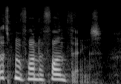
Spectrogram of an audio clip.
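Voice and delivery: mock high echo.

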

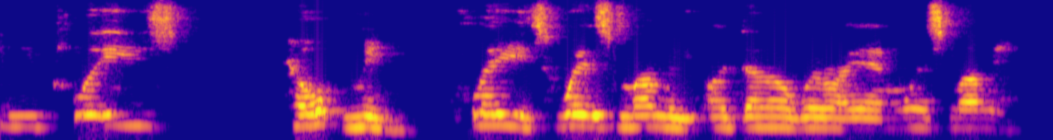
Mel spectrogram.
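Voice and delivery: put-on crying, frightened child voice. Retelling a dream in which a frightened, crying child begs for help: imitating a crying, frightened child.

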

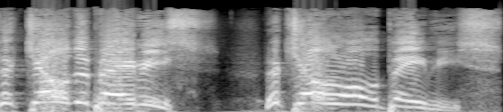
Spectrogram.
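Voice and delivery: shrill, booming, high yelling at full blast. Doing an impression on a podcast after announcing it: Alex Jones impression. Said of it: "I'm about to do an Alex Jones impression".

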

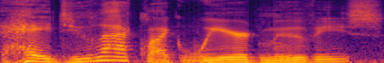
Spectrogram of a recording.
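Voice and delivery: put-on southern accent, southern Missouri. Retelling what a hairdresser said, imitating a southern Missouri accent. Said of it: "she had kinda like a southern accent".

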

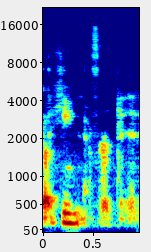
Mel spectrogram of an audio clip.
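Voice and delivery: hushed, breathy whisper, voice sinking away. Telling a story about a man on stilts: quiet voice. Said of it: "your voice got quiet there".

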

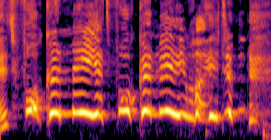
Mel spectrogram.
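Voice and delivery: put-on yelled, very high, very loud Scottish accent. Retelling rolling around by the road, the speaker quotes Callum in his Scottish accent. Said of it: "in his Scottish accent".

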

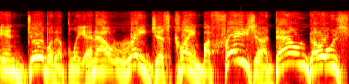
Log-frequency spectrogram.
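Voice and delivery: slow, drawn-out, loud, swooping, booming sportscaster delivery. Showing how you impersonated the guys you used to take notes on, do a Howard Cosell impression. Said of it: "Howard Cosell".

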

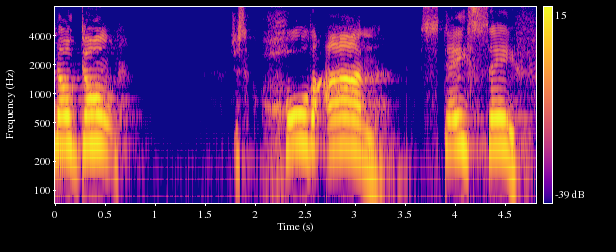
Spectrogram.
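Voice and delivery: high, loud yelling. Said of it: "everybody's yelling at him".

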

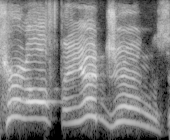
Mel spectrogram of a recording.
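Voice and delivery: very high, slow, drawn-out shrieking scream. Retelling a movie scene where a bad guy screams orders: imitating Montez screaming. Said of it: "he's screaming at 'em".

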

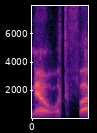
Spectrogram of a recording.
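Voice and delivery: put-on disgusted reaction. Retelling a fan asking for an autograph, imitating Ryan Reynolds, disgusted. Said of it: "and then Ryan Reynolds, like".

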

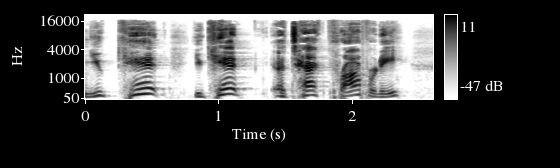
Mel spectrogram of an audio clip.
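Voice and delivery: acted, high-pitched screaming outburst. Speaker tells his dad about a man wheeled out in handcuffs, retelling his screaming. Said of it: "he was screaming".

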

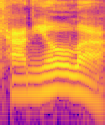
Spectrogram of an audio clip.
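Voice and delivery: heavy Jersey accent, laid on. Co-host suggests saying a name differently, then says it in a thick Jersey accent. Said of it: "but like with that thick Jersey accent".

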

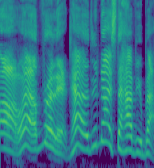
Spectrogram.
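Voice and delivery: put-on British officer voice. Retelling a film scene where a British RAF officer phones: imitating a British RAF officer. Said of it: "biggest dick of a British R A F officer".

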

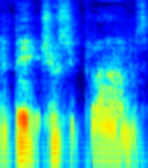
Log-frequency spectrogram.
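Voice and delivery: put-on Southern accent. Retelling a movie scene where Will Ferrell ad-libs: imitating Will Ferrell's southern accent. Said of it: "he's trying to do, like, a southern accent".

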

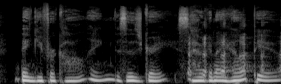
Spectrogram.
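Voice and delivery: polished on-air radio announcer voice. Showing how she sounds answering calls at work: radio voice. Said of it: "I have radio voice".

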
